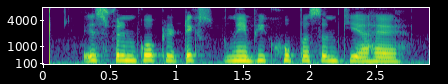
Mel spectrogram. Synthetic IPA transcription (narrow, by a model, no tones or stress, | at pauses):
ɪsfɪlmkokɾɪʈɪksnebʱixuːb̚pɐsə̃nd̪̚kijaɦɛː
